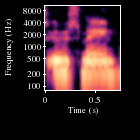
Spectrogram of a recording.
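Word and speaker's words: Ousmane: Osman Dane. – I think it's Usman, but I'm right there with you. – Usman Dane, small forward from France.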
